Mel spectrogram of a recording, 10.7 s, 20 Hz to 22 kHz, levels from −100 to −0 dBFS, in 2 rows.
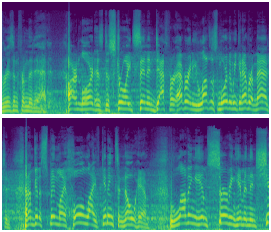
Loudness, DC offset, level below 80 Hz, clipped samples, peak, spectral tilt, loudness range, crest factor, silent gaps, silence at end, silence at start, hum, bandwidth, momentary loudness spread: -16 LUFS; under 0.1%; -34 dBFS; under 0.1%; 0 dBFS; -5.5 dB/octave; 1 LU; 16 dB; none; 0 s; 0 s; none; 14.5 kHz; 6 LU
